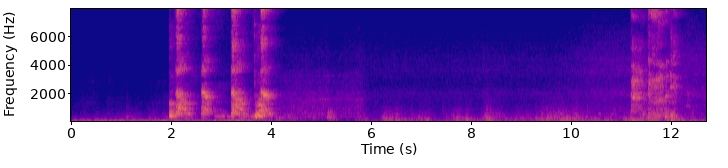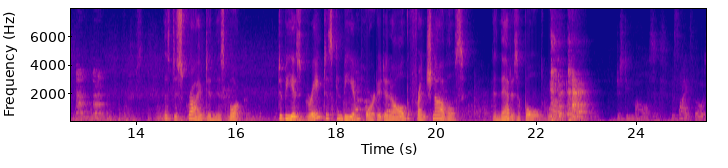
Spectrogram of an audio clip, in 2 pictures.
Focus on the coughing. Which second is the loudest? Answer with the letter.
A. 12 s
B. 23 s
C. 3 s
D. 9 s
B.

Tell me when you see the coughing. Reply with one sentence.
The coughing can be heard from 2.0 to 4.0 s, from 11.2 to 12.2 s and from 22.2 to 23.0 s.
